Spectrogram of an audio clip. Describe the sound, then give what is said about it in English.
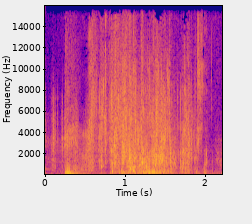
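Juice splashes and gurgles into a glass pitcher, a steady wet pour lasting about two seconds with crunchy, sputtering bursts mixed in. No one speaks. “I'm gonna juice. This thing is fucking rude. Well, no, just, just catch as much as you can in that glass pitcher there.”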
